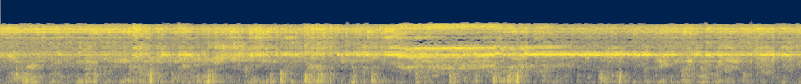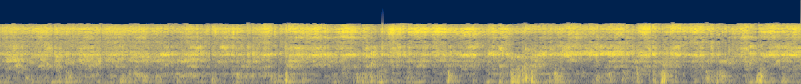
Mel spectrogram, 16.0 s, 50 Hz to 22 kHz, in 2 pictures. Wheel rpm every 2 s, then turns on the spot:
230, 230, 220, 230, 230, 240, 230, 230.
none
